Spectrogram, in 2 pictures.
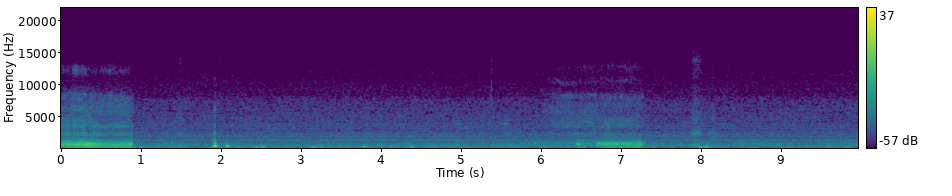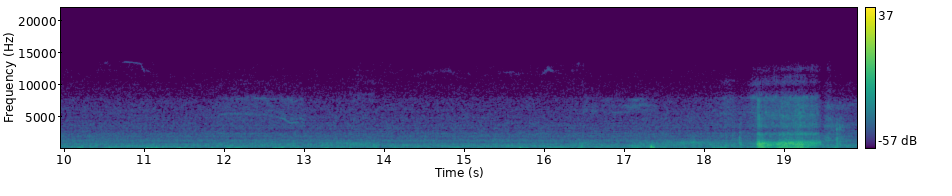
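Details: Shih Tzu (Canis familiaris), snoring.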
